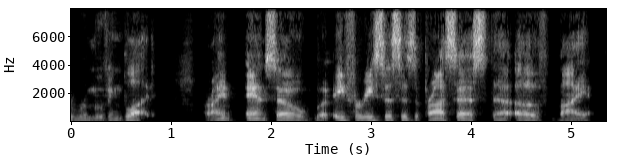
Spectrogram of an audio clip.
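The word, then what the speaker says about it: apheresis: pronunciation guide on it regenerative a fiercest I think is how you pronounce that what does that mean and did I do that right well no you didn't regenerative a phoresis a phoresis a phoresis a phoresis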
